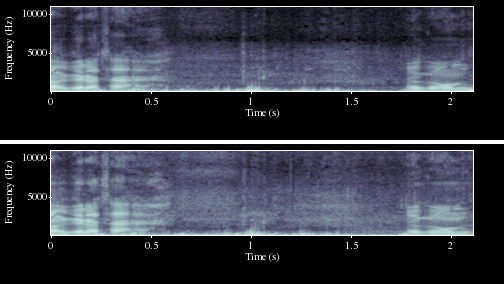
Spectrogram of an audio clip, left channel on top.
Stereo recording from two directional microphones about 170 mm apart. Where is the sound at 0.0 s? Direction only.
30° left (ahead or behind).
